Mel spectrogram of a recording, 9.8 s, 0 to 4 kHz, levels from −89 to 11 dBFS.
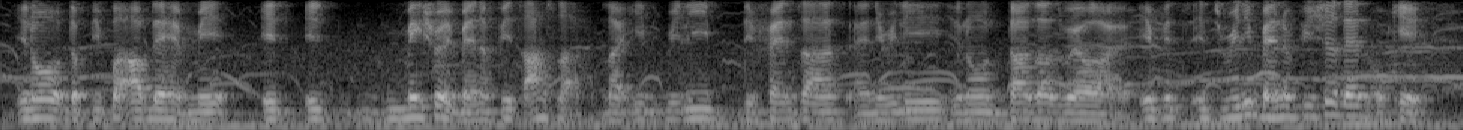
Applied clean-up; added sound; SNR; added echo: none; Cheering; 16 dB; none.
